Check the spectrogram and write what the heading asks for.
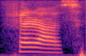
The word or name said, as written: pharos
